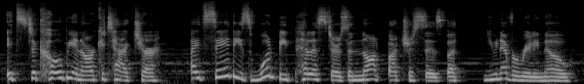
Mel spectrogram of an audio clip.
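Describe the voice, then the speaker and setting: Woman playing a matter-of-fact architect, medium pitch. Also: expressive, normal speed, soft background music, close to an everyday voice. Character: knowledgeable female architect, measured and matter-of-fact. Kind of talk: video game voice acting.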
